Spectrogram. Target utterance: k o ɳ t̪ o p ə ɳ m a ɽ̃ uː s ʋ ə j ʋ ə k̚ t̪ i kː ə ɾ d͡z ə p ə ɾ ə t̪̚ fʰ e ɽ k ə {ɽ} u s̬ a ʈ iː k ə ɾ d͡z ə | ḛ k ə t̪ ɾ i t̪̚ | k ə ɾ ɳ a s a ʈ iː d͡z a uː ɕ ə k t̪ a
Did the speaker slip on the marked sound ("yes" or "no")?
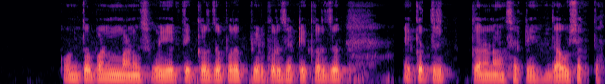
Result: yes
